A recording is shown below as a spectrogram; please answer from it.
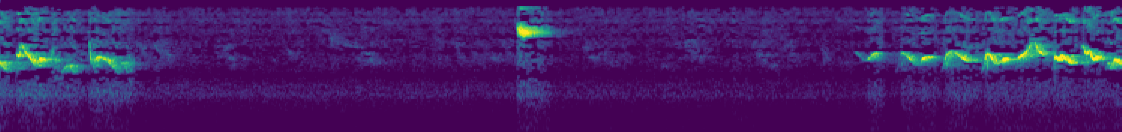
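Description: An ultramarine grosbeak sings a rich, warbled phrase of sweet up-and-down whistles, then falls silent before starting another; a soft low hiss runs underneath.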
